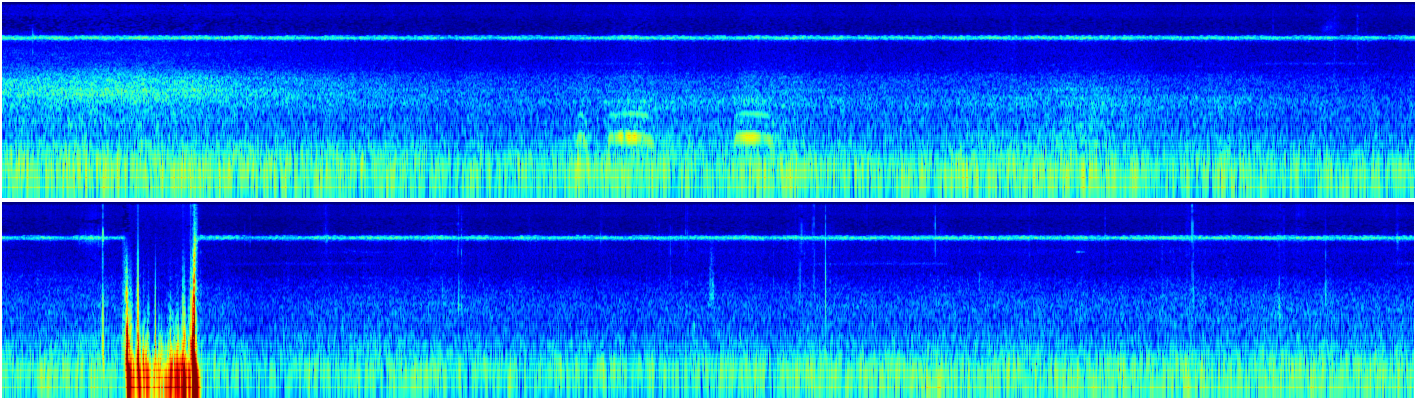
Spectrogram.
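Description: Great horned owl hooting faintly, two low hoots about six and seven and a half seconds in, over a steady high-pitched insect trill. About halfway through, two loud bumps in quick succession are the loudest sound.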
